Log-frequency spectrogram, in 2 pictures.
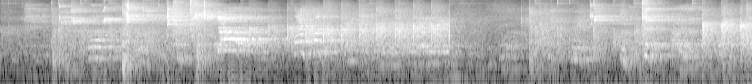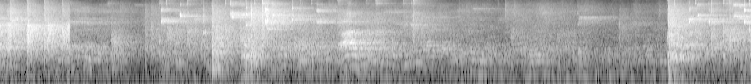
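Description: Table tennis rallies: the celluloid-type ball clicking off bats and table in quick runs of strokes, broken by short pauses between points.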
